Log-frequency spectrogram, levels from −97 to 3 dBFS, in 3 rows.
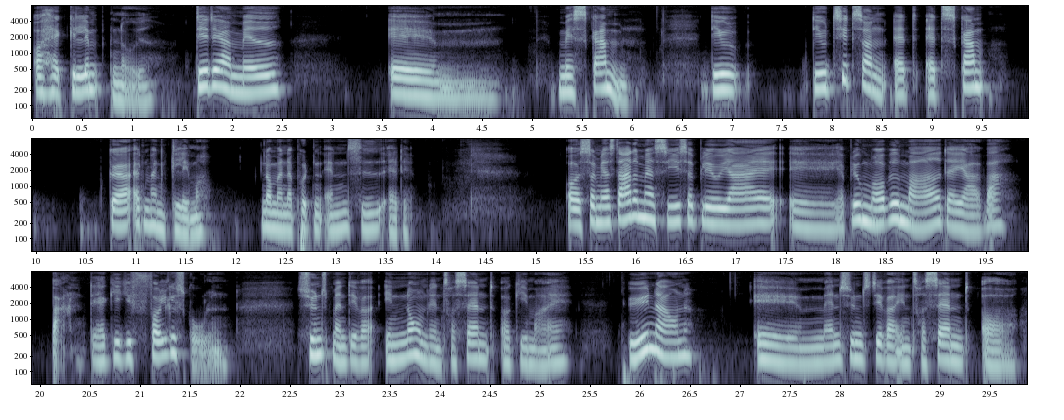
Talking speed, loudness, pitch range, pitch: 150 wpm, -22 LUFS, 145-200 Hz, 170 Hz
